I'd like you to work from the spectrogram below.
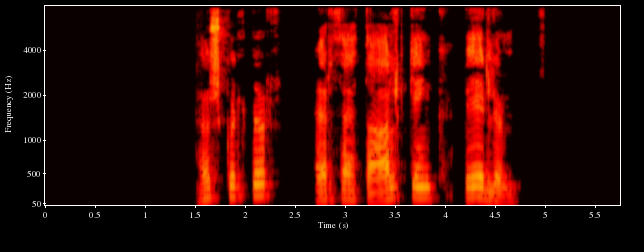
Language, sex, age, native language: Icelandic, male, 50-59, Icelandic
